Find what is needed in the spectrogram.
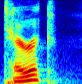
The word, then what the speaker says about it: Tarik: But Tarik I've like Derek. – Really? – Yeah. – Yes. – So I've been Tarik wrong Skubal my entire life. Tarik. Like Derek? Tarik?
